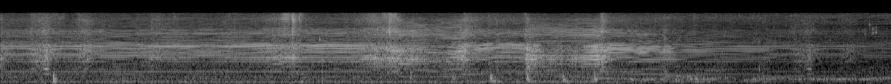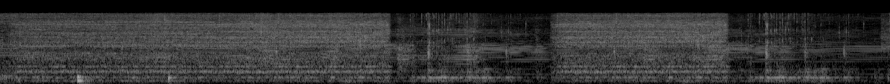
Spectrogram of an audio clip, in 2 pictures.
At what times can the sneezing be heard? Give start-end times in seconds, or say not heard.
not heard.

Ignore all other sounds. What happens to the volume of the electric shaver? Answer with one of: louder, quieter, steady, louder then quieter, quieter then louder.
quieter.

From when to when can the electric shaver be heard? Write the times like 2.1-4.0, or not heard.
0.0-17.7.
